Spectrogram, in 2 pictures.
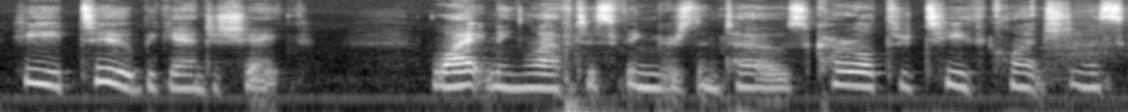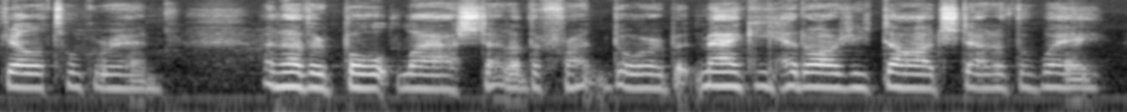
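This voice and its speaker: Woman narrator, scripted story reading, steady and wry. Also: mid-range voice, normal speed, vocal fry.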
